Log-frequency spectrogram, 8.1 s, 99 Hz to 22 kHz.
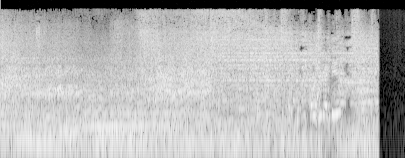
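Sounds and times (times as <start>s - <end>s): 
Tesla car tires skidding and squealing: 0.0s - 5.9s
roar of Tesla cars in a movie scene: 0.0s - 7.2s.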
